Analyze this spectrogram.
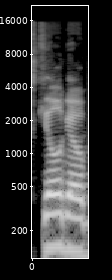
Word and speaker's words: Gilgo: It's Gilgo Beach. Rhymes with dildo.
